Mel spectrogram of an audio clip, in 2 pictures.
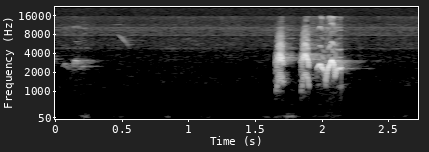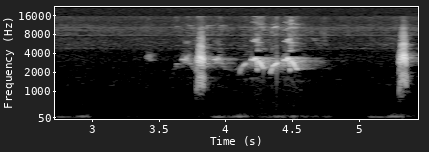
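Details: Call of a Sooty-headed bulbul, as used for luring other bulbuls: widely spaced short phrases of sharp notes and a quick warble, one longer warbling run near the end, otherwise quiet.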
